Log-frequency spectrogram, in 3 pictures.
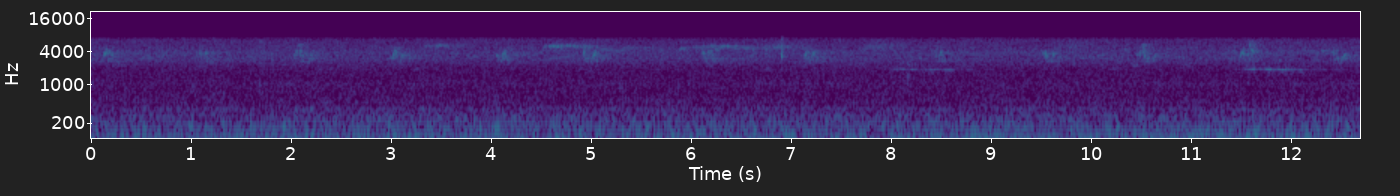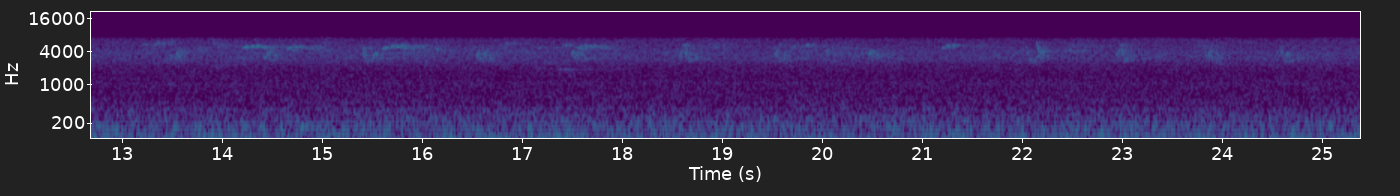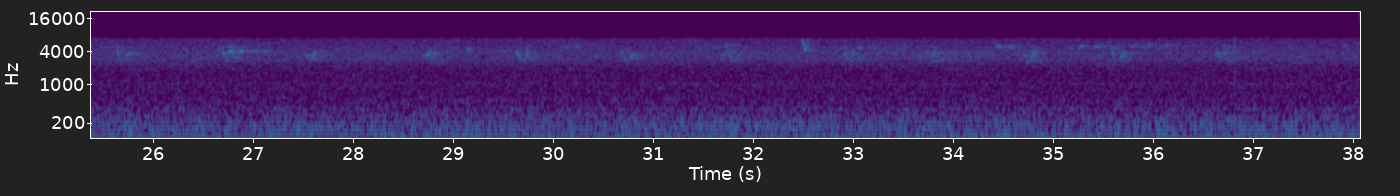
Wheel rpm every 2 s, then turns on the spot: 0, 0, 0, 0, 0, 0, 0, 0, 0, 0, 0, 0, 0, 0, 0, 0, 0, 0, 0.
none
